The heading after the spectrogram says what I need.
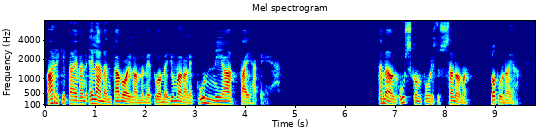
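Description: A man's voice: lowish voice, animated, pauses often, bright, forceful tone. An older man preaching a sermon, reading scripture aloud and addressing his congregation directly.

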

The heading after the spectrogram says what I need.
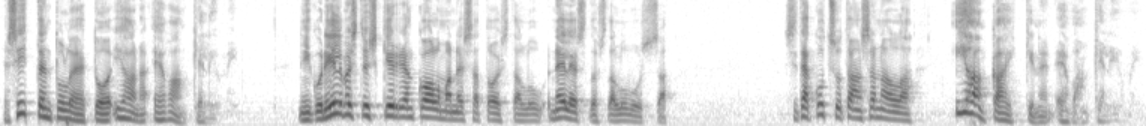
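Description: A man preaching a sermon to a live congregation, asking them rhetorical questions and slowing down to read scripture quotes, swinging from loud declaiming to hushed low passages. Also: animated.

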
